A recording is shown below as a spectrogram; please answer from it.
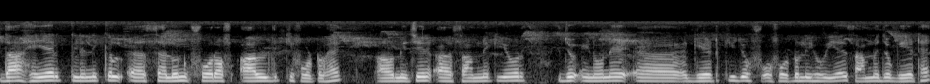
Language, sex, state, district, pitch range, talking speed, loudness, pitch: Hindi, male, Chandigarh, Chandigarh, 155-175 Hz, 210 wpm, -16 LUFS, 165 Hz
